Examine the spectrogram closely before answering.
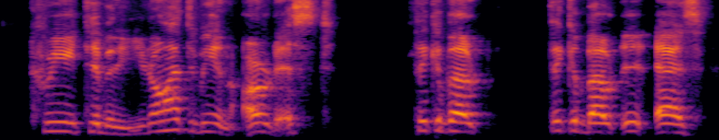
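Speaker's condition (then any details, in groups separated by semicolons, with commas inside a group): Cerebral palsy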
